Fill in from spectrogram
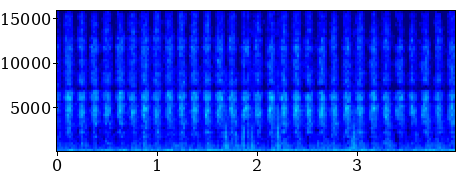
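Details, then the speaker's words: Incantation friction fire drill with too much body weight: fast, harsh gritty rasping about four strokes a second, too abrasive, grinding chunky dust instead of an ember; pressure being reduced. "think the reason why everything was so chunky was because i was putting too much body weight on it and it's do it's too abrasive so i'm backing up on pressure"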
